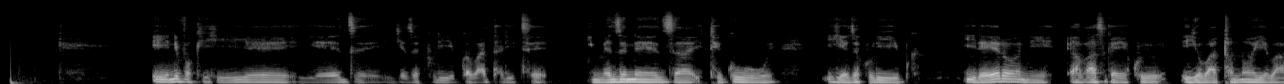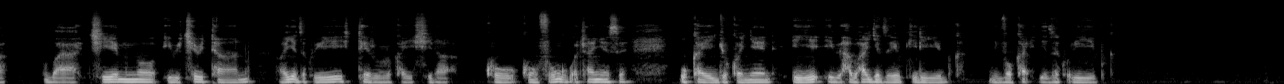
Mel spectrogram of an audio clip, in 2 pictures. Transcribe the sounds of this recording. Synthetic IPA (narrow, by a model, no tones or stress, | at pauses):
ijinivo̞kihije̞ije̞ze̞iɡe̞ze̞kʰuɾiːb̚ɡaβatʰaɾit͡se̞̰ | ime̞ze̞ne̞ːzaḭtʰe̞ɡuːwe̞ | ije̞ze̞kuɾiːbɡḁ | iɾe̞ɾo̞niaβasiɡajekʰuijo̞βatʰo̞no̞je̞ | βat͡ʃije̞mŋo̞iβit͡ʃe̞βitʰaːnu | aβahɟe̞ze̞kwitʰe̞ɾuɾoukʰajiʃiɾa | kʰukuːɱfuːŋɡuɡo̰t͡ʃaːɲese̞ukajiɟukʰo̞ɲe̞neijihaβaɟe̞ze̞jukiɾiːbɡḁ | nivukʰaʔiɟe̞ze̞kuɾiːbɡ̥a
